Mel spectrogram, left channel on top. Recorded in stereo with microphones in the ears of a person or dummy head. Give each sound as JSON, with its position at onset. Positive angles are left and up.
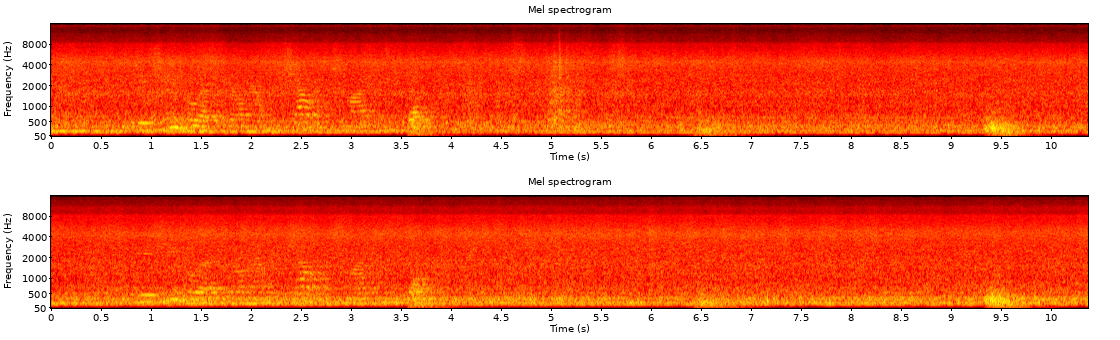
{"t": 0.8, "sound": "a woman speaking", "side_deg": 80, "distance_m": 7.0}
{"t": 3.5, "sound": "a thud", "side_deg": 35, "distance_m": 9.5}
